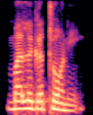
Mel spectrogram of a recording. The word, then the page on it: Mulligatawny: Indian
